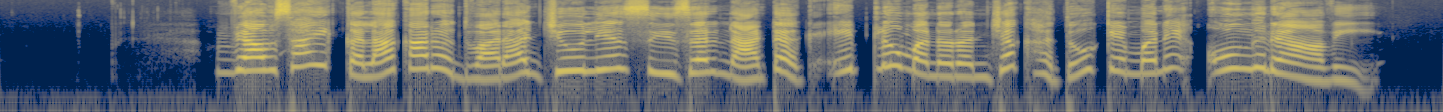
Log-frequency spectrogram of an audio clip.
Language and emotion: Gujarati, happy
